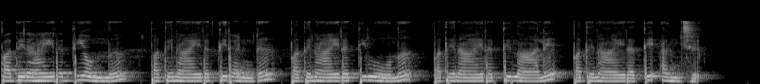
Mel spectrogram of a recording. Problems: none marked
